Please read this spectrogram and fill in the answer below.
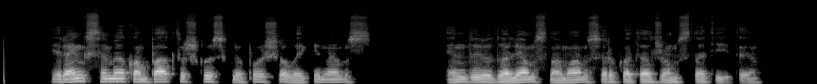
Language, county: Lithuanian, Vilnius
